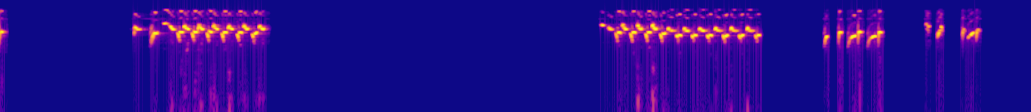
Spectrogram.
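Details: Training song of a European goldfinch for caged birds: bursts of fast, liquid twittering chirps lasting about a second each, separated by silent gaps, then short scattered tinkling fragments near the end.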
